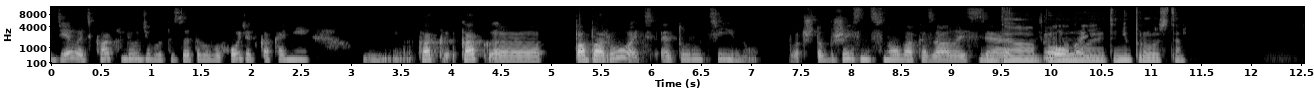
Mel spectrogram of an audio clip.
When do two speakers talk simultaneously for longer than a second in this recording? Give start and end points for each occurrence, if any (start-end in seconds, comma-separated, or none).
9.3-10.5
